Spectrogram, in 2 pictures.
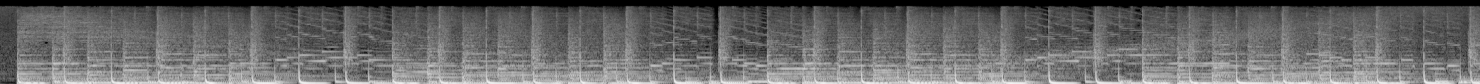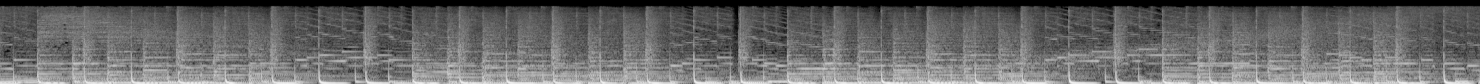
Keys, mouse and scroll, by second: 2.7 double click, 2.7-4.7 typing, 6.1 BackSpace, 6.4 1, 7.9 3, 8.6 BackSpace, 14.8 Left, 15.6 Down.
